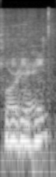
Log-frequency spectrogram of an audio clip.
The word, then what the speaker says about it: Jorge: Isn't it crazy that George in like Spanish is pronounced Jorge? Like what? Jorge, your name is George.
